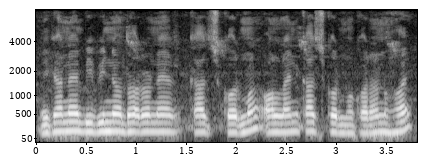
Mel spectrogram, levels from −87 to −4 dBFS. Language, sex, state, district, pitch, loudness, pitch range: Bengali, male, Tripura, West Tripura, 155 Hz, -14 LUFS, 150-165 Hz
